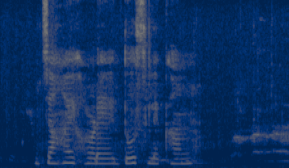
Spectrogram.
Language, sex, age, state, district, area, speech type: Santali, female, 18-30, West Bengal, Bankura, rural, spontaneous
